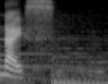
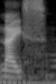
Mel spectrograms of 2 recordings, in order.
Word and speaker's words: Nice: de Rousseau family from Nice. Nice. It's not pronounced nice. I know it's not pronounced nice, but my brain went nice. Nice? Nice! It's pronounced Nice.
